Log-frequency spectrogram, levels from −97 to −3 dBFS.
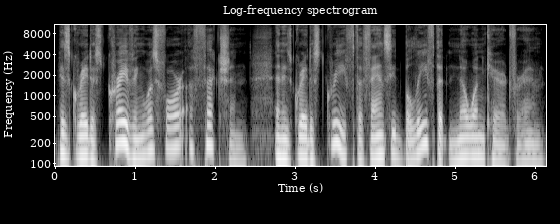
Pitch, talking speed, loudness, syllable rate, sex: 125 Hz, 185 wpm, -19 LUFS, 4.9 syllables/s, male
